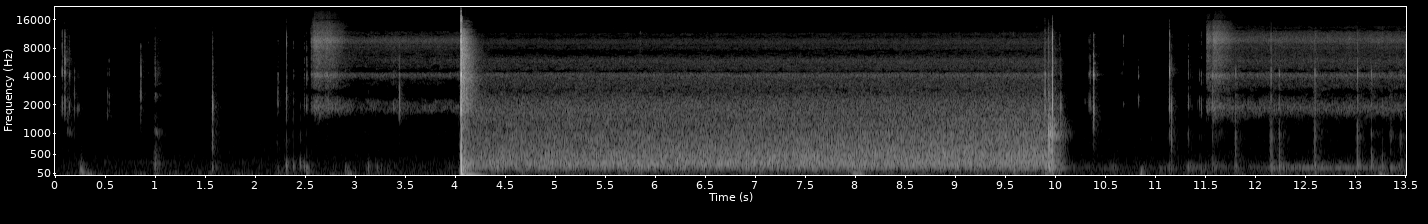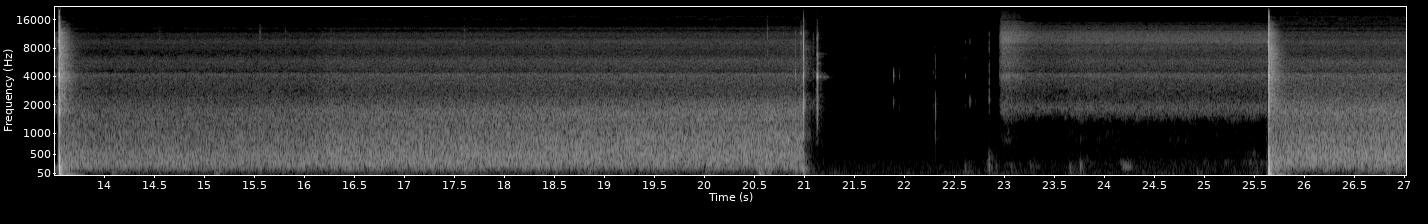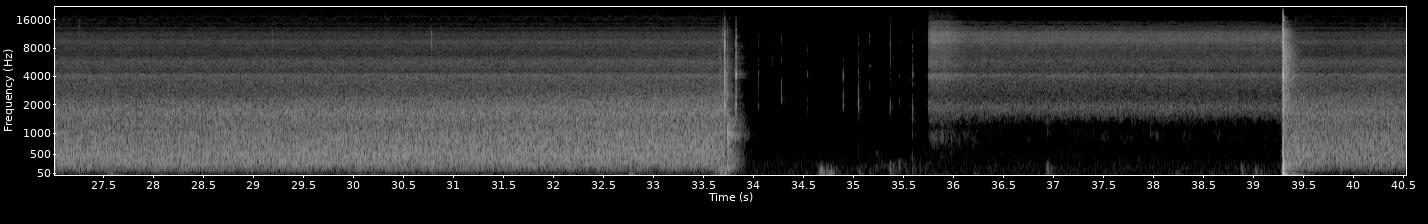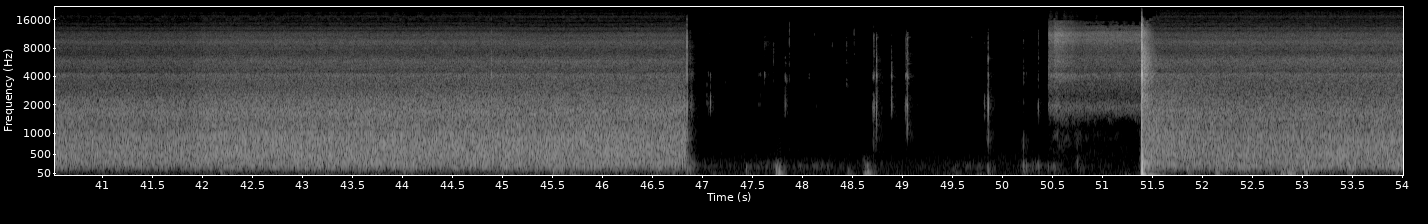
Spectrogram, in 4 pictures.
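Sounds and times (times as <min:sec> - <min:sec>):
lighter flame hissing: 0:02.6 - 0:10.1, 0:11.5 - 0:21.1, 0:23.0 - 0:33.9, 0:35.8 - 0:46.9, 0:50.5 - 0:54.0
lighter strike click: 0:03.4 - 0:10.1, 0:11.6 - 0:21.1, 0:23.4 - 0:33.9, 0:35.8 - 0:46.9, 0:50.5 - 0:54.0
steady rushing noise: 0:51.4 - 0:54.0.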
